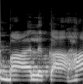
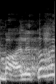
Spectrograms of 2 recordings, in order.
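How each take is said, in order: First: बालकाः with a drawn-out aa before the ending; long final aa. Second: बालकः with a short a before the breathy ः ending; short final vowel. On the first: Teacher shows pupils the plural, long aa in बालकाः. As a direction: stretch the last vowel of बालकाः into "kaa-ha". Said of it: "आ की मात्रा लगा देते हैं". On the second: Teacher shows pupils the singular, short final vowel in बालकः. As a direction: say बालकः, keeping the last a short. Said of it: "अगर बालकाः आ की मात्रा लगा देते हैं". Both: Shown as a demonstration.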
